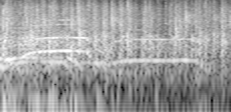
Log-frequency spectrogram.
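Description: A crowd at a comedy show at Meltdown applauds the guest of honor with dense, continuous clapping, while a drawn-out cheer or whistle rises and holds above the noise.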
